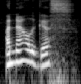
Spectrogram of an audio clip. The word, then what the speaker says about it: analogous: These are not analogous with a hard G.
